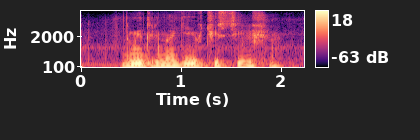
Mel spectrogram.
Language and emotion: Russian, neutral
